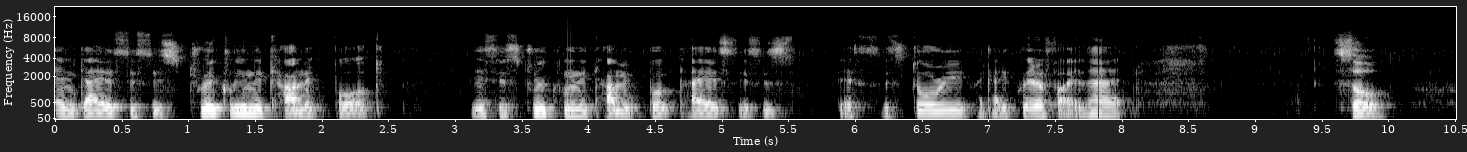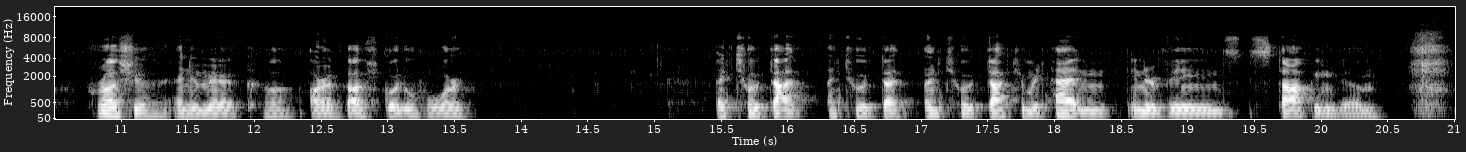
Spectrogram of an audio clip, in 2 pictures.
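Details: Adult Southern man who describes himself as a stutterer with a speech impediment, currently sick: stuttering.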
